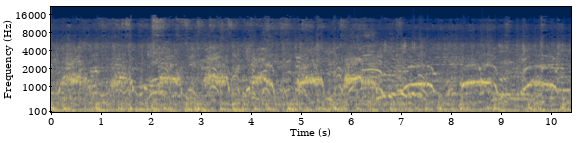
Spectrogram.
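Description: A crowd shouting a chant together in a steady rhythm of about one call a second, many raised voices at once.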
